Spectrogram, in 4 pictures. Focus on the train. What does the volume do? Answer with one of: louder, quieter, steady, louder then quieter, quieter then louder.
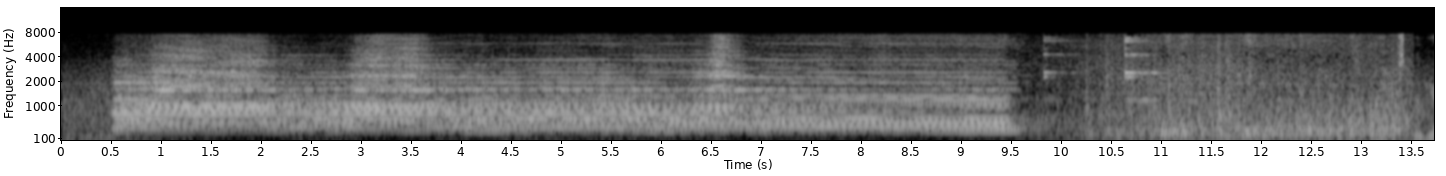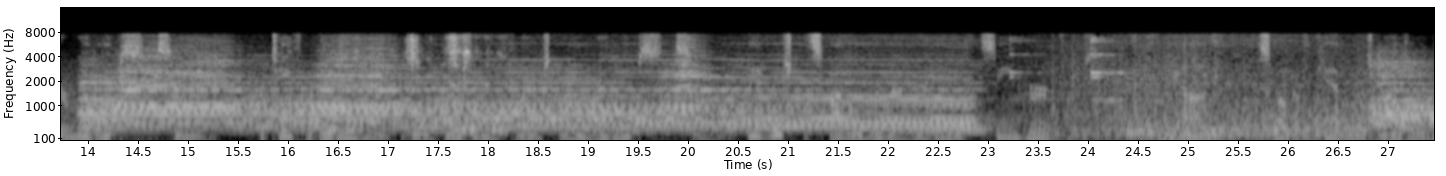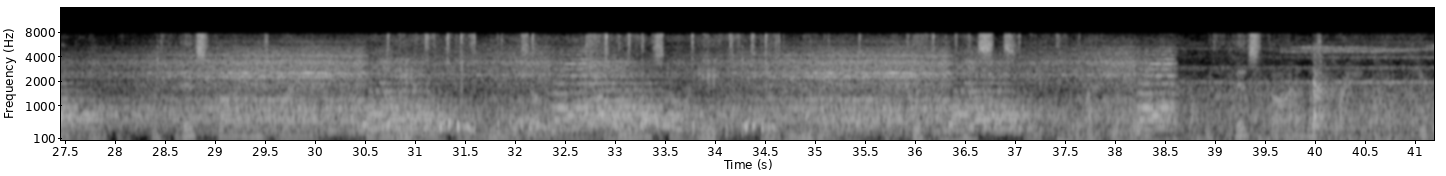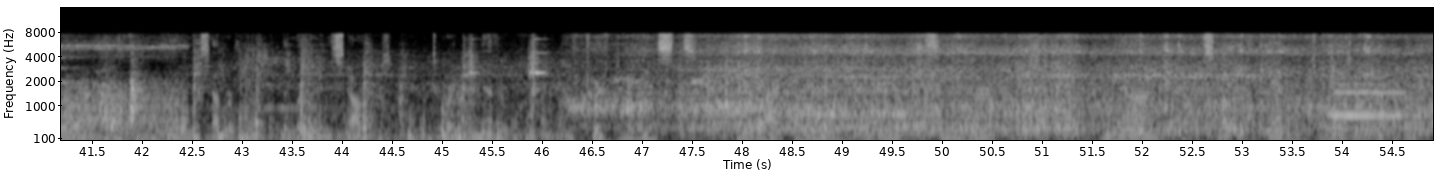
steady.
